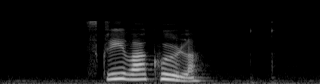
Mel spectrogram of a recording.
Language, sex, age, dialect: Faroese, female, 36-60, Norðuroyggjar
